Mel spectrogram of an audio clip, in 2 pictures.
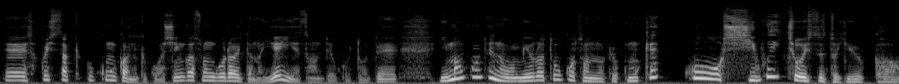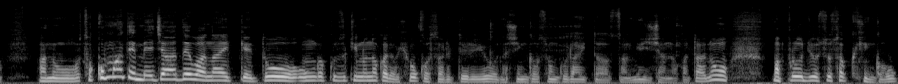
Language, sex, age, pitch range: Japanese, male, 40-59, 110-185 Hz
